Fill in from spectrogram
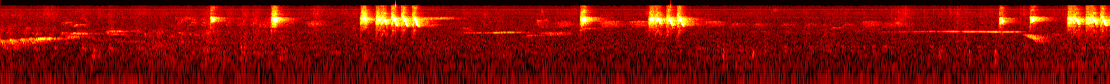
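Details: Crimson sunbird singing: isolated, piercing high chirps and short buzzy rattles spaced a second or two apart, with a few thin whistled notes and quiet gaps between.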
